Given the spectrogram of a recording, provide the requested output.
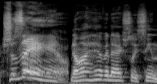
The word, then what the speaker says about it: Shazam!: sivana it has an exclamation point so you have to say it like Shazam now I haven't actually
